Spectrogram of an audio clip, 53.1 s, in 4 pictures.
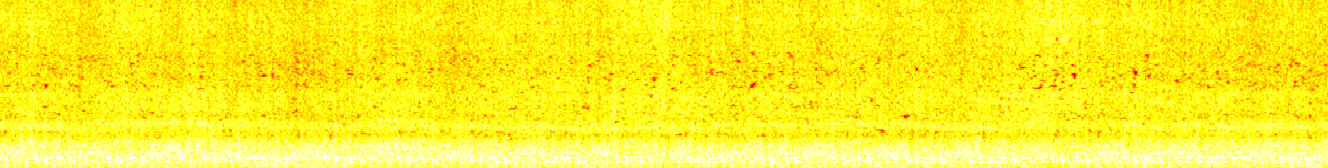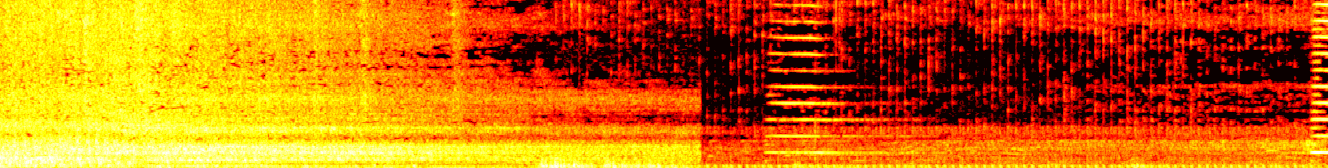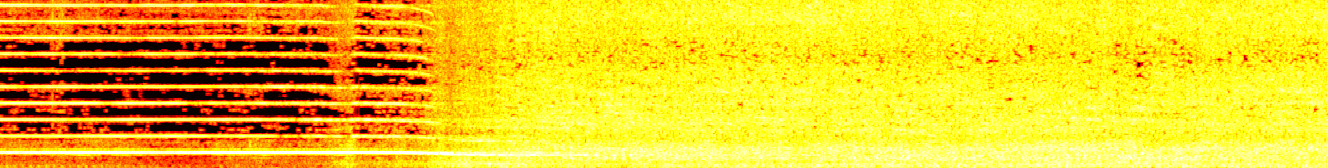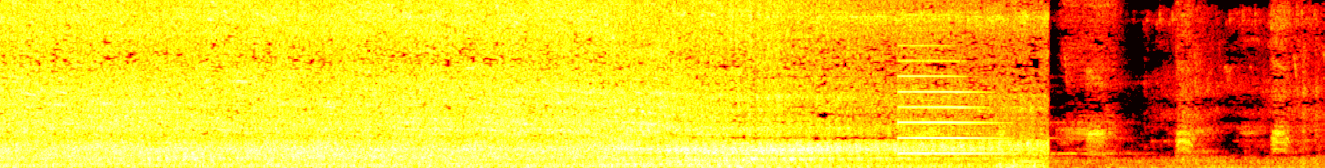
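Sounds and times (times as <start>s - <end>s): train coaches rushing past: 0.0s - 53.0s
locomotive horn blast: 20.8s - 22.4s, 26.4s - 32.6s, 48.8s - 50.4s.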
